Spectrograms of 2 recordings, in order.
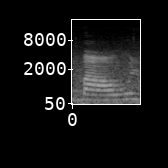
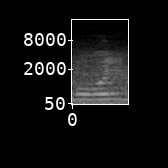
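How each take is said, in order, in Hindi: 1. स्वर 'cow' के 'ow' की तरह सरकता है। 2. स्वर एक सादा 'o' ध्वनि है। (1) "पहले इसे क्या बोलते थे, बाउल बोलते थे" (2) "आजकल क्या बोला जाता है, बोल बोला जाता है"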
